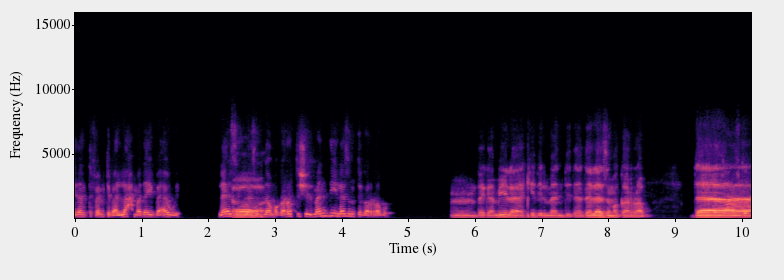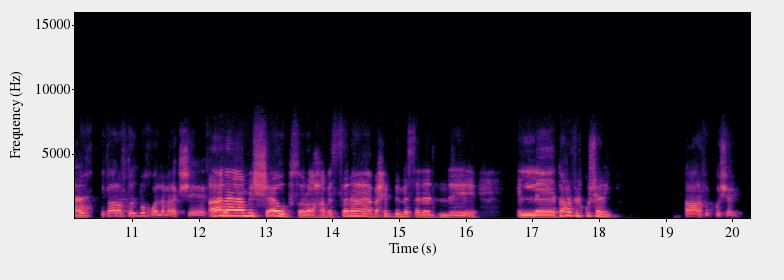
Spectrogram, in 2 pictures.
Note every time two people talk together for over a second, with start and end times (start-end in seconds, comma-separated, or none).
none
